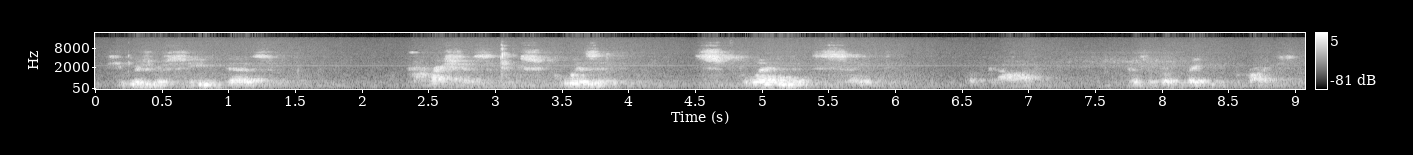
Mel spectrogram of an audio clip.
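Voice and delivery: sinking to a near whisper, slow; hushed. Real, not acted. Pastor to grieving family, fading into a slow reverent whisper. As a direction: let it fade to a reverent whisper. Sermon climax dropping to hush.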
